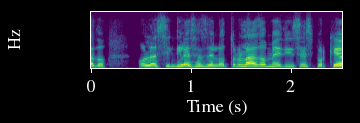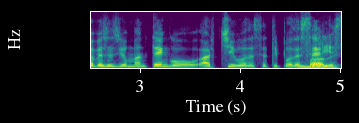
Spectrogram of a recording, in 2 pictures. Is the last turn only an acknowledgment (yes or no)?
no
